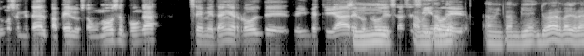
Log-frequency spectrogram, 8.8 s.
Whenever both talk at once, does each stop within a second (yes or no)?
no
